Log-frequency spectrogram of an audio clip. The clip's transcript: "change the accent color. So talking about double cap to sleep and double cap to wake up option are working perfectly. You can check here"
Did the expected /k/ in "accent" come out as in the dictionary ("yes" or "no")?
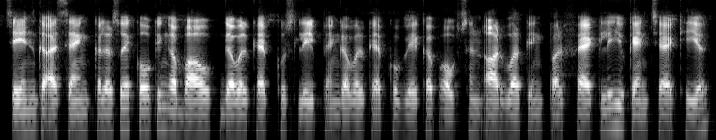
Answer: no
